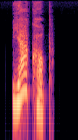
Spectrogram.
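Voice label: "Jakob", German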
